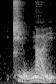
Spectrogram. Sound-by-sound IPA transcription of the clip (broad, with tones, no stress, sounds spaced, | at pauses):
t͡ɕ i˧˩ w ŋ a˧˩˨ j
